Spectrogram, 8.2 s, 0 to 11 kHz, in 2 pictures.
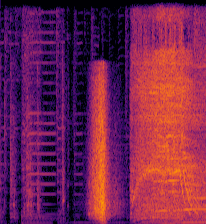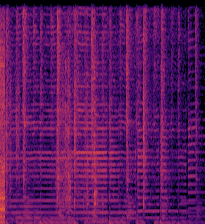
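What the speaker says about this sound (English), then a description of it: "Next, I made another miter cut for the base" A miter saw spins up and cuts through a piece of scrap wood for a 12-inch base: a short whine at first, then a loud, steady buzzing cut of about a second and a half, followed by quieter clatter and handling noise.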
